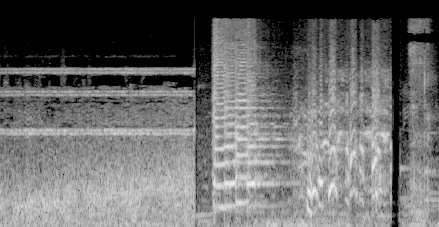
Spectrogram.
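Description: A steady hum with a faint high whine, then about halfway through a loud horn blast lasting about half a second, followed by a second of short, wavering, gliding calls.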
